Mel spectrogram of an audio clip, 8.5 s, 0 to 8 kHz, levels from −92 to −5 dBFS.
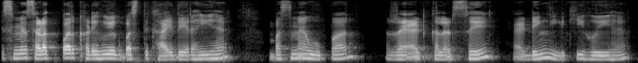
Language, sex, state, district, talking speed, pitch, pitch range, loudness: Hindi, male, Bihar, Begusarai, 150 wpm, 145 Hz, 130-155 Hz, -29 LUFS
